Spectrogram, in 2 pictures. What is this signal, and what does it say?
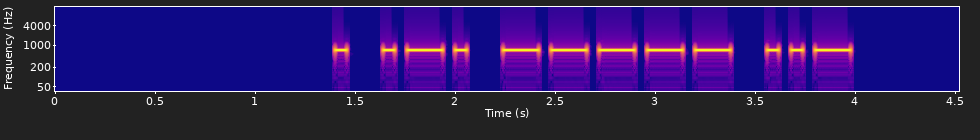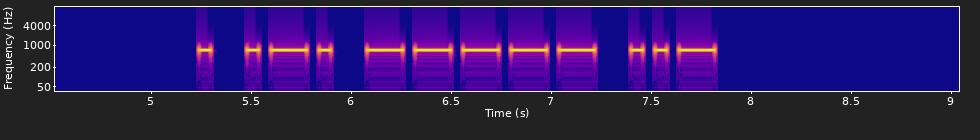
Morse code, heard as a keyed tone, about 21 wpm, 700 Hz. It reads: ER0U ER0U
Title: DXCC-100 Call Signs - 4 Characters - Repeated 2x - 20wpm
